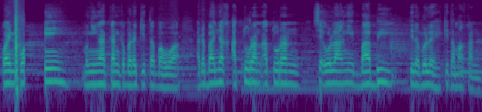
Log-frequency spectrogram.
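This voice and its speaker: A woman from Indonesia preaching a sermon, lively and joking with the congregation, with big swings in pitch and loudness. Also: fairly quick, big-room sound, music in the background. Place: church hall.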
